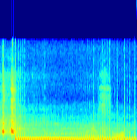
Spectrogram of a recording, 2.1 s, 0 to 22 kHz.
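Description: BMW F800R motorcycle fitted with an Akrapovic exhaust and Atalla header starting up: a short starter whir, then the parallel-twin engine catches and settles into a loud, steady, throbbing idle close by.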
